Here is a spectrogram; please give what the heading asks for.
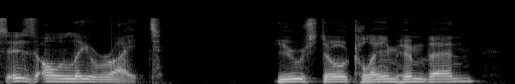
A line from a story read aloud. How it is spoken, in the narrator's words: Zeus asked menacingly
